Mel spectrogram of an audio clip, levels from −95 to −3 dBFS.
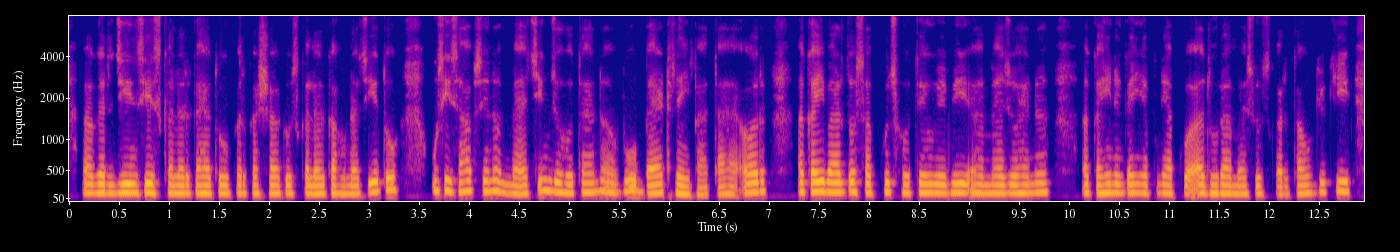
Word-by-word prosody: अगर 140 0 +3
जीन्स 145 0 +4
इस 145 -1 +5
कलर 135 0 +2
का 135 - 0
है 135 - +3
तो 135 - 0
ऊपर 135 +1 -2
का 135 - -1
शर्ट 130 0 -2
उस 135 0 -1
कलर 130 0 +2
का 130 - +2
होना 130 0 -1
चाहिए। 155 +5 +1
तो 195 +1 +1 0.3
उस 175 -1 -1
हिसाब 165 0 +1
से 165 - +1
ना 170 0 +1
मैचिंग 135 +5 -1
जो 155 -2 +3
होता 145 +1 -1
है 150 - +1
ना 170 +1 -2 0.2
वो 170 - +3
बैठ 140 +2 +2
नहीं 130 -2 +4
पाता 120 +1 -5
है। 120 - -3
और 155 +4 +2 0.3
अ, - - +3
कई 160 +1 +7
बार 155 -1 +4
तो 160 +1 +2
सब 145 -3 -2
कुछ 155 -1 -1
होते 140 +1 0
हुए 140 -1 +2
भी 145 +1 +2
अ, - - -1
मैं 135 0 +1
जो 135 0 0
है 140 0 +1
न 150 - +1 0.4
अ, - - +2
कहीं 140 +1 +1
न 145 -1 0
कहीं 140 0 0
अपने 140 0 -3
आप 135 -1 -1
को - - 0
अधूरा 135 0 +2
महसूस 130 0 -3
करता 120 +2 -4
हूँ। 135 +1 -1
क्योंकि 160 +2 -1
140 Hz, 265 wpm, -23 LUFS, 135-150 Hz, 0.4 s, कई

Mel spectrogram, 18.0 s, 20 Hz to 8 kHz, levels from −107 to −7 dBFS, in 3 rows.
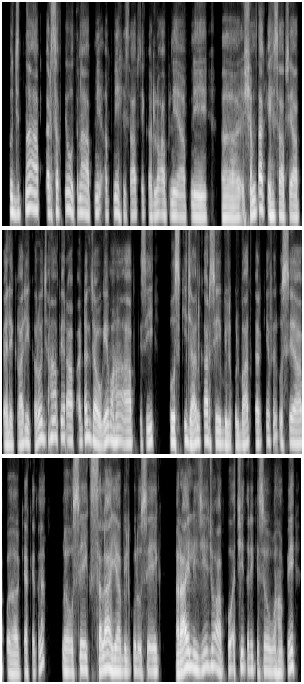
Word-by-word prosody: तो 155 - +4
जितना 135 +7 0
आप 170 - +1
कर 145 -2 +1
सकते 150 +5 -2
हो 180 - +2
उतना 140 0 -2
अपनी-अपनी 145 +1 -5
हिसाब 125 +2 -5
से 130 -1 -12
कर 110 -1 -7
लो। 125 +3 -1
अपने 120 0 -1
अपनी 105 0 +1
अ, 105 - -2 0.3
क्षमता 105 - +2
के 145 -5 -2
हिसाब 115 -1 +2
से 115 - -4
आप 105 -1 0
पहले 105 -1 +1
कार्य 110 +5 -1
करो। 155 +4 +3
जहाँ 170 +3 -1
फिर 170 -3 -2
आप 145 -1 0
अटक 150 +6 0
जाओगे 120 +3 +3
वहाँ 140 +1 +1
आप 120 0 0
किसी 130 +5 -1 0.3
उसकी 130 +3 +3
जानकार 135 +6 +2
से 120 +2 +1
बिल्कुल 110 -1 -2
बात 110 +5 -1
करके 125 +5 -4
फिर - - -7
उससे 125 +2 0
आप 120 - 0
क्या 100 +1 0
कहते 110 +6 -7
हैं 180 - +1 0.4
ना, 115 - +3
उससे 110 +5 +1
एक 130 - -3
सलाह 140 +5 +4
या 120 -2 +5
बिल्कुल 120 +2 -2
उससे 115 +2 -1
एक 120 +1 -3 0.3
राय 115 +10 +7
लीजिए। 145 -1 +2
जो 170 +1 0
आपको 130 +2 -2
अच्छी 155 - -2
तरीके 135 -2 -5
से 105 - -2
वहाँ 115 -3 +1
पे 160 +3 +2
125 Hz, 200 wpm, -23 LUFS, 115-145 Hz, 0.4 s, राय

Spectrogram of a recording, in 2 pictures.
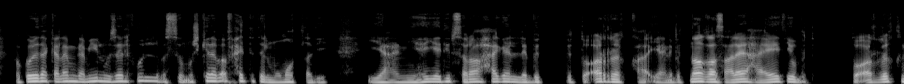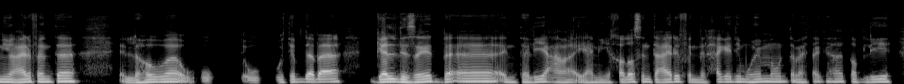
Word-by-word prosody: فكل 135 +8 +3
ده 150 - +3
كلام 140 +1 0
جميل 140 +4 0
وزي 135 +2 0
الفل، 155 +3 -2
بس 115 - -6
المشكلة 150 +7 -1
بقى - - 0
في - - -12
حتّة 140 -3 -3
المماطلة 100 -3 -4
دي، 95 +1 -11 0.4
يعني 100 0 -3
هي 125 0 +2
دي 135 - -1
بصراحة 120 -1 0
حاجة 130 +2 0
اللي 110 -4 -1
بت 105 +2 -5 0.2
بتؤرّق، 115 +3 -1 0.2
يعني 95 -3 -6
بتنغّص 115 +2 +3
عليَّ 115 +5 +4
حياتي 115 +5 0 0.6
وبتؤرّقني، 120 +3 0
عارف 115 +4 +3
أنت 135 +2 +4 0.4
اللي 100 +1 0
هو 115 +4 +3 0.3
و 80 - -6 0.3
و 95 +1 -4 0.2
وتبدأ 120 +3 0
بقى 125 +2 +4 0.3
جَلد 120 +1 +6
ذات 115 +4 +4
بقى 135 +3 +2
أنت 110 -1 -4
ليه 115 +5 0
ع 105 -2 -3
يعني 100 0 -3
خلاص، 115 +5 -1
أنت 120 -1 -2
عارف 115 +3 0
إن 105 -1 -3
الحاجة 125 +5 -3
دي 125 +1 -2
مهمة 125 +2 0
وأنت 125 0 -4
محتاجها، 125 +5 -4
طّب 115 -3 -7
ليه 125 +3 0
120 Hz, 175 wpm, -22 LUFS, 105-130 Hz, 0.6 s, جَلد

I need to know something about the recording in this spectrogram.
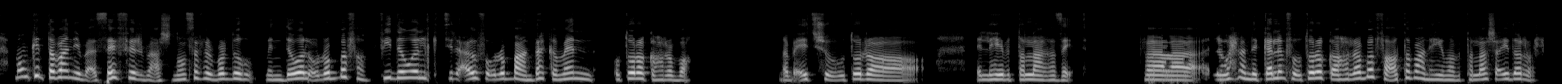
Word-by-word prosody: ممكن 360 +5 0
طبعًا 320 +1 +5
يبقى 235 -8 -2
سافر 275 +2 +1
بقى 205 -1 -8
عشان 190 +4 -9
هو 230 - -2
سافر 270 +1 -2
برضه 250 0 +1
من 210 -1 -6
دُوَل 260 +5 +7
أوروبا 270 - +1
ففي 260 - -5
دُوَل 300 0 +2
كتير 275 -2 -11
أوي 275 - +3
في 270 - -11
أوروبا 255 +3 +2
عندها 235 +2 0
كمان 250 0 -2 0.2
قطورة 275 +4 +5
كهربا، 210 -4 -5 0.9
ما - - -7
بقِتش 230 +1 -4
قطورة 230 +4 +1 1.0
اللي 215 +2 -3
هي - - +6
بتطلّع 220 0 0
غازات. 200 -1 -8 0.5
فلو 215 0 +1
إحنا 285 +3 -2
بنتكلّم 255 +3 +2
في 270 - -3
قطورة 280 +6 +5
كهربا، 260 +5 +1
فآه 345 - -2
طبعًا 295 -5 -2
هي 225 -1 -3
ما 210 -1 -4
بتطلّعش 225 +5 -4
أي 240 +2 0
ضرر. 255 -6 -4
240 Hz, 160 wpm, -24 LUFS, 215-275 Hz, 1.0 s, دُوَل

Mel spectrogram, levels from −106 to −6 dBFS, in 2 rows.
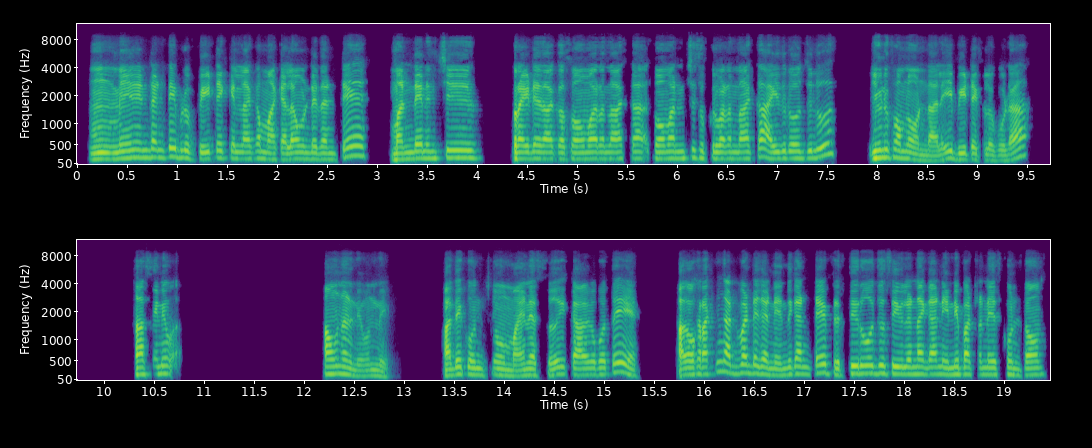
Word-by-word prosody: హ్మ్. 150 +1 +3
మెయినేంటంటే, 185 +2 +1
ఇప్పుడు 180 -2 -2
బిటెక్కెళ్ళాక 160 0 0
మాకెలా 145 +1 +2
ఉండేదంటే, 150 +5 -1 0.5
మండే 155 +3 +4
నుంచి 170 +2 -2 0.6
ఫ్రైడే 160 0 +5
దాక 155 -1 0
సోమవారం 155 +1 +1
దాకా 165 +1 -2
సోమవారం 165 +1 +1
నుంచి 180 +2 -6
శుక్రవారం 160 0 -1
దాకా 165 +6 -1
5 165 +1 -2
రోజులు 175 +3 -1 0.5
యూనిఫార్మ్‌లో 180 -3 +1
ఉండాలి 115 +3 -1
బిటెక్‌లో 145 -3 -1
కూడా. 125 - 0 1.0
ఆ! - - +6
శనివా 185 +1 -3 1.5
అవునండి. 175 -6 +1
ఉంది. 135 -4 -5 0.6
అదే 170 +5 +2
కొంచెం 155 -1 -2 0.2
మైనస్సు. 145 +1 0 0.2
కాకపోతే, 160 +7 +1 0.6
అది 150 - +7
ఒక 175 - -2
రకంగా 225 +6 +1
అడ్వాంటేజండి. 180 -5 +1
ఎందుకంటే, 175 +3 +1
ప్రతిరోజు 185 +5 +1
సివిల్ 175 -1 +3
అయినా 175 0 +3
గాని 170 -1 +2
ఎన్ని 170 +1 +1
బట్టలనేసుకుంటాం, 160 -1 -1
160 Hz, 125 wpm, -25 LUFS, 155-175 Hz, 1.5 s, అది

